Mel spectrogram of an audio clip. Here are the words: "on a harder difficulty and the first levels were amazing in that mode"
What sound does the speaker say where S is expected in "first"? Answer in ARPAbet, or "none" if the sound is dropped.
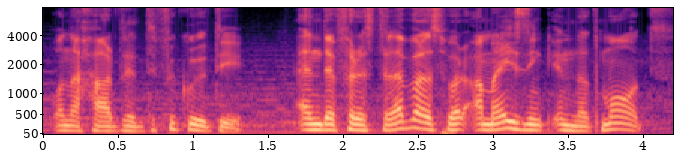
S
